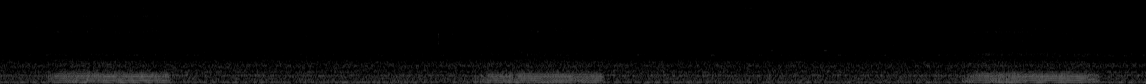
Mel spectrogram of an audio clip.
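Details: Sleeping French Bulldog Rei, a female, snores in three steady low rumbling breaths, each about a second long and spaced roughly four to five seconds apart, with soft room hum between them.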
